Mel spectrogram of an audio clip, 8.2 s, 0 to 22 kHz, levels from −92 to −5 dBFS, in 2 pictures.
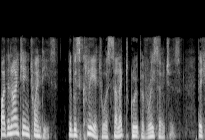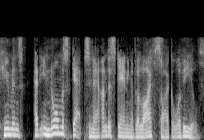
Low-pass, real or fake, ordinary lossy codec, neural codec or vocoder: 7.2 kHz; fake; AAC, 32 kbps; vocoder, 22.05 kHz, 80 mel bands, WaveNeXt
